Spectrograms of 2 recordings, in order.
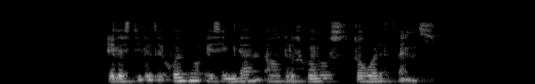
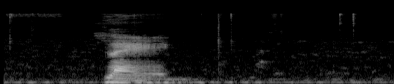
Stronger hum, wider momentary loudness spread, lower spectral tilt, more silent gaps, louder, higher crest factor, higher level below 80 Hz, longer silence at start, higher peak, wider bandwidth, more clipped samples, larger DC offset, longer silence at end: neither; second, 9 LU vs 26 LU; about the same, -6 dB/octave vs -5 dB/octave; neither; second, -33 LUFS vs -24 LUFS; about the same, 20 dB vs 24 dB; second, -64 dBFS vs -46 dBFS; first, 1.05 s vs 0.05 s; second, -14 dBFS vs -6 dBFS; second, 8 kHz vs 11.5 kHz; neither; neither; first, 1 s vs 0.35 s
